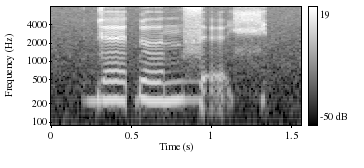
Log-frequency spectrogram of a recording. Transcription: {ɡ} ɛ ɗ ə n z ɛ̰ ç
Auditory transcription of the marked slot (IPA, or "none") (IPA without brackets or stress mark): ɡ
